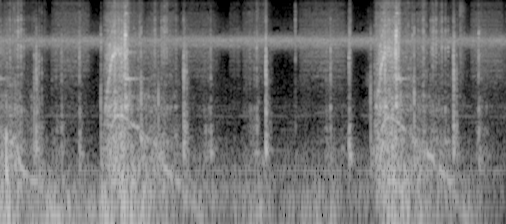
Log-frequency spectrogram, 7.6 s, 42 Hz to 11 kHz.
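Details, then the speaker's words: Honda 2000 generator after draining some fuel, oil full and connections checked: two hard pull-cord yanks spin it briefly with a rising whirr but it never fires; still a no-start, air filter later found falling apart. "a no-go that's still exactly the same as it was"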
